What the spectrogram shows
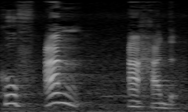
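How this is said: A brief break separates the two words. "karena ada saktah"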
